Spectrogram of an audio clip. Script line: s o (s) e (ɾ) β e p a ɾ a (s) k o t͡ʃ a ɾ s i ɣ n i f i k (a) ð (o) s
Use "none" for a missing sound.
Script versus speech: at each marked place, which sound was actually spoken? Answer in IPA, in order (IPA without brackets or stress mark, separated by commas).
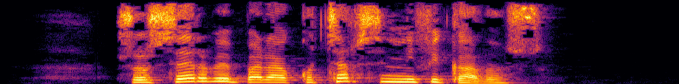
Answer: s, ɾ, none, a, o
